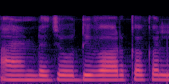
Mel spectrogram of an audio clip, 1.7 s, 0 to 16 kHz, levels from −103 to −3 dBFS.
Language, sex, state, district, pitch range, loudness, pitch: Hindi, female, Uttar Pradesh, Deoria, 200-205 Hz, -44 LUFS, 200 Hz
